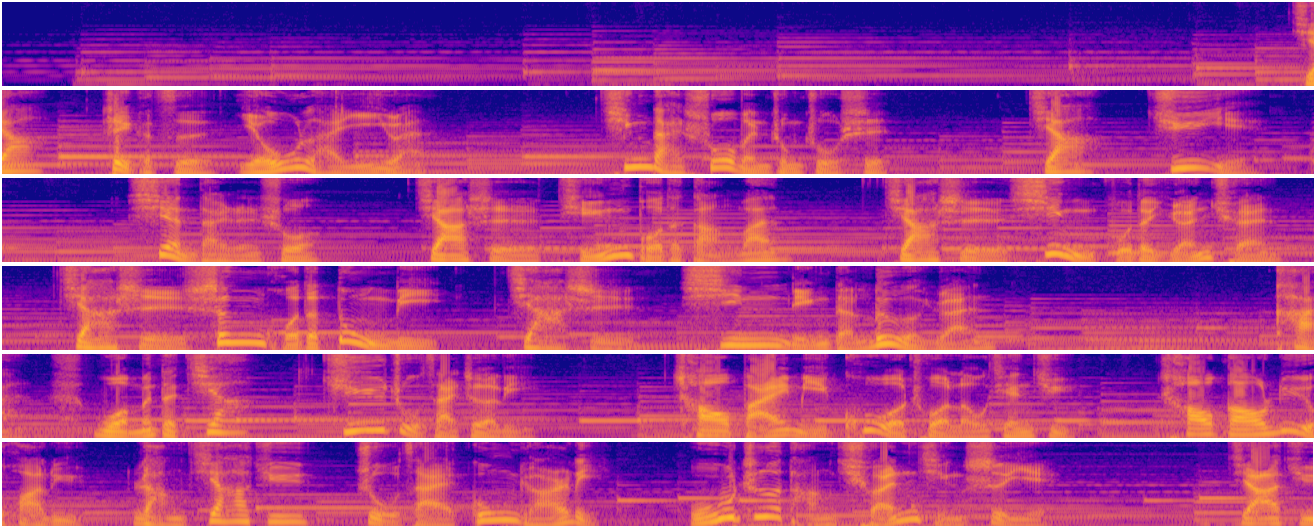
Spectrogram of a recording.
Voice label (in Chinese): 男 专题 解说 家, 国语男声配音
